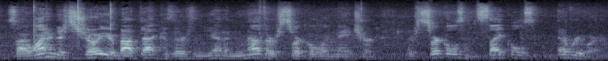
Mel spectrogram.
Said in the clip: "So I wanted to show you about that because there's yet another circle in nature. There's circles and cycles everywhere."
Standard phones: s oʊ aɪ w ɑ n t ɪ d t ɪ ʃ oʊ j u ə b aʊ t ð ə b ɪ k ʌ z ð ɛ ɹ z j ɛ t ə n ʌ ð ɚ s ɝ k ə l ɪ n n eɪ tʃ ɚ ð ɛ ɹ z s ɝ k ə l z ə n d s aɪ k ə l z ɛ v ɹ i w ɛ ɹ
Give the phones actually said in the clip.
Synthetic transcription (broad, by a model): s oʊ aɪ w ɑ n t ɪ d t ɪ ʃ oʊ j ə b aʊ t ð ə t k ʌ z ð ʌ ɹ z j ɛ t ə n ʌ ð ɚ s ɝ k l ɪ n n eɪ tʃ ɚ ð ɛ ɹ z s ɝ k l z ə n s aɪ k l z ɛ v ɹ i w ɛ ɹ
